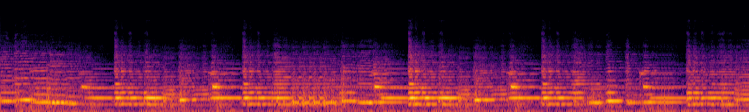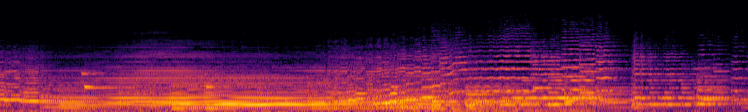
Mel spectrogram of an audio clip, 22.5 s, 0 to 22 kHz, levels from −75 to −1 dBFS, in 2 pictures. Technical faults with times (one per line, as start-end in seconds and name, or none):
4.47-4.94 repeated frames
9.90-10.06 repeated frames
12.25-12.36 repeated frames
